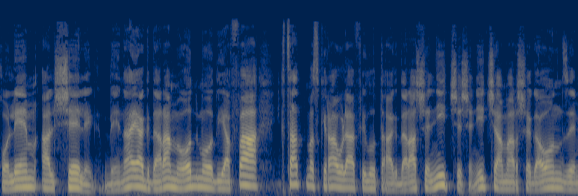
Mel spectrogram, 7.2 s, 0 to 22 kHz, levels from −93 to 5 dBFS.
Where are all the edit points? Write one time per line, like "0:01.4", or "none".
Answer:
none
